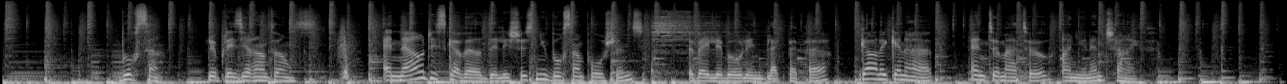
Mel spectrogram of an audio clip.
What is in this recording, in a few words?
English French Accent; Boursin – English/French Accent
